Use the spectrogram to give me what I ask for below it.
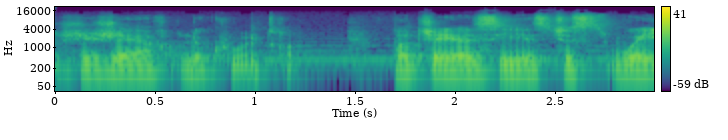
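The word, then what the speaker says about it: Jaeger-LeCoultre: can tell you that I would pronounce the brand name Jeager-LeCoultre, but there's a slight problem because Jeager is actually a German name, so Jäger, which means hunter, but as it's a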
